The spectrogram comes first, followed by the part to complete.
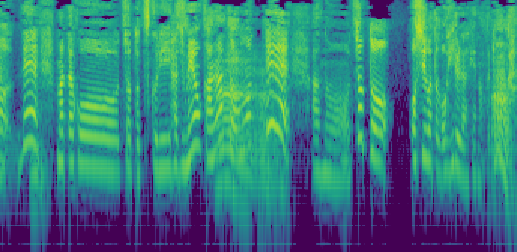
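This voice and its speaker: The delivery has lively intonation at a moderate pace, with big swings in loudness. The sound is dry with no echo, and the background is quiet. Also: woman, high pitch for a woman. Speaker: voice actor. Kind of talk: casual radio talk. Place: studio.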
